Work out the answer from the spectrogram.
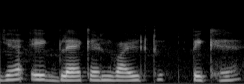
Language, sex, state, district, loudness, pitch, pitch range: Hindi, female, Bihar, Gopalganj, -25 LUFS, 195 Hz, 190-220 Hz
